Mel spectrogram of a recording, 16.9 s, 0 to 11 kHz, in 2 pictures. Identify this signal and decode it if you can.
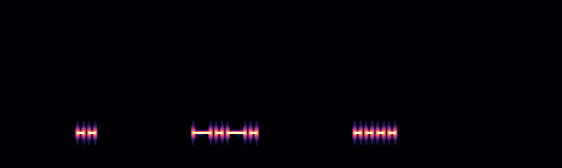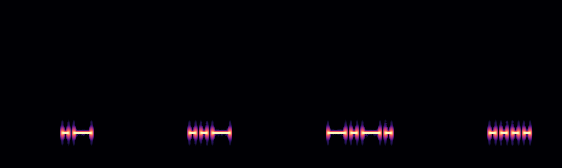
Morse code, heard as a keyed tone, about 14 wpm, spaced as for 5 wpm, 700 Hz. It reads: ICH AUCH
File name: Morsekurs / Witze / Witz 11 August 2020, 25 F70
